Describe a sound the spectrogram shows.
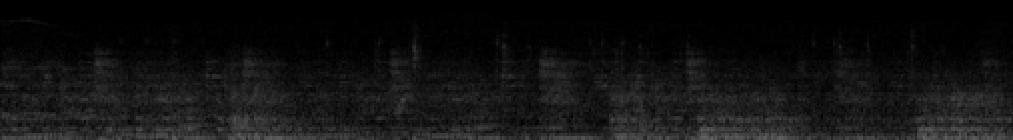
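Upbeat video game music plays steadily.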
